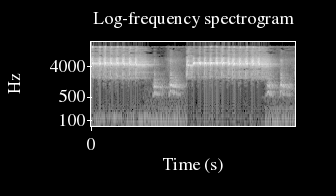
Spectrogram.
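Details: Cililin used as a song model for white-rumped shamas, delivering dense, loud, high rolled trills in long bursts, with brief lower whistled double notes between the rolls.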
